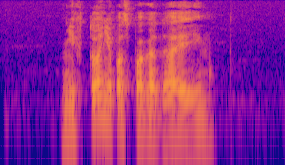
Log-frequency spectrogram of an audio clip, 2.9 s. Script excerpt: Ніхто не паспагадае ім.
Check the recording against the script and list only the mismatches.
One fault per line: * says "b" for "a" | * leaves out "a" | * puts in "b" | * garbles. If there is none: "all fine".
all fine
